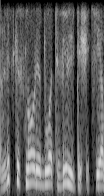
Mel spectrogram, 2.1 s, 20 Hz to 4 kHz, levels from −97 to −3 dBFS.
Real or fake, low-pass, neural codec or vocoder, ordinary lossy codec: real; 3.6 kHz; none; Opus, 32 kbps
